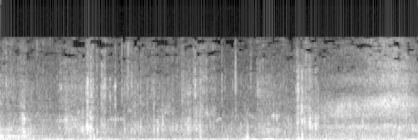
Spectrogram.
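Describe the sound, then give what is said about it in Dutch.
Soft barefoot footsteps crunch and scuff across stony ground as people walk over a small fence, a few uneven steps spread out over about two seconds with a low rumble of background noise and no voices. “Wij lopen even over een hekje heen.”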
